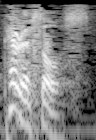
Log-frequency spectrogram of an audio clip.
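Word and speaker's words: Perissos (περισσός): But there's a word he uses called perissos. P-E-R, we spell it P-E-R-I-S-S-O-S.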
